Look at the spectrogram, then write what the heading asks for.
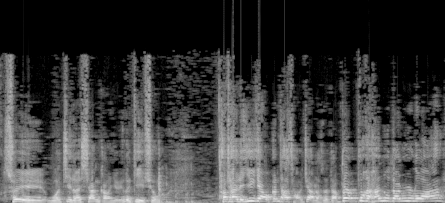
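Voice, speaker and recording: A middle-aged man delivers a sermon, pitched high for a man and full of rises and falls. He tells a story the way a pastor does from the pulpit and acts out the quotes inside it.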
